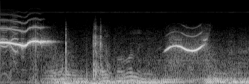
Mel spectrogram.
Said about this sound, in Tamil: இது மாமூல் விசில் இல்ல பாப்பா, போலீஸ் விசில்.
